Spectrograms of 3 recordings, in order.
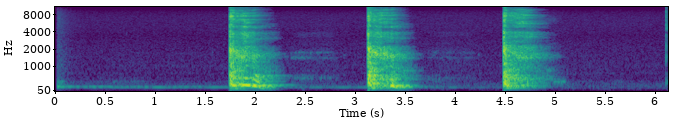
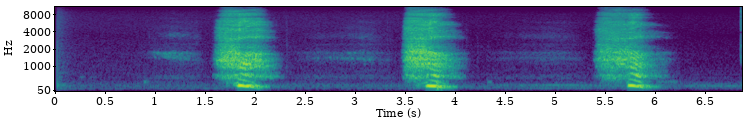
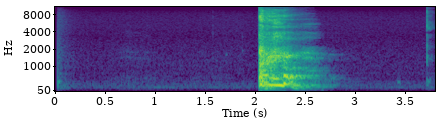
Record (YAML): three_cough_length: 6.1 s
three_cough_amplitude: 32768
three_cough_signal_mean_std_ratio: 0.32
exhalation_length: 6.9 s
exhalation_amplitude: 25203
exhalation_signal_mean_std_ratio: 0.36
cough_length: 3.8 s
cough_amplitude: 32767
cough_signal_mean_std_ratio: 0.27
survey_phase: beta (2021-08-13 to 2022-03-07)
age: 45-64
gender: Female
wearing_mask: 'No'
symptom_none: true
smoker_status: Never smoked
respiratory_condition_asthma: false
respiratory_condition_other: false
recruitment_source: REACT
submission_delay: 2 days
covid_test_result: Negative
covid_test_method: RT-qPCR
